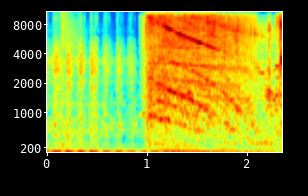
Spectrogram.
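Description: Evinrude E-TEC G2 250 outboard, a two-stroke direct-injection V6, running at speed with a steady low drone. About a second in, a whoosh sweeps down from high pitch.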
